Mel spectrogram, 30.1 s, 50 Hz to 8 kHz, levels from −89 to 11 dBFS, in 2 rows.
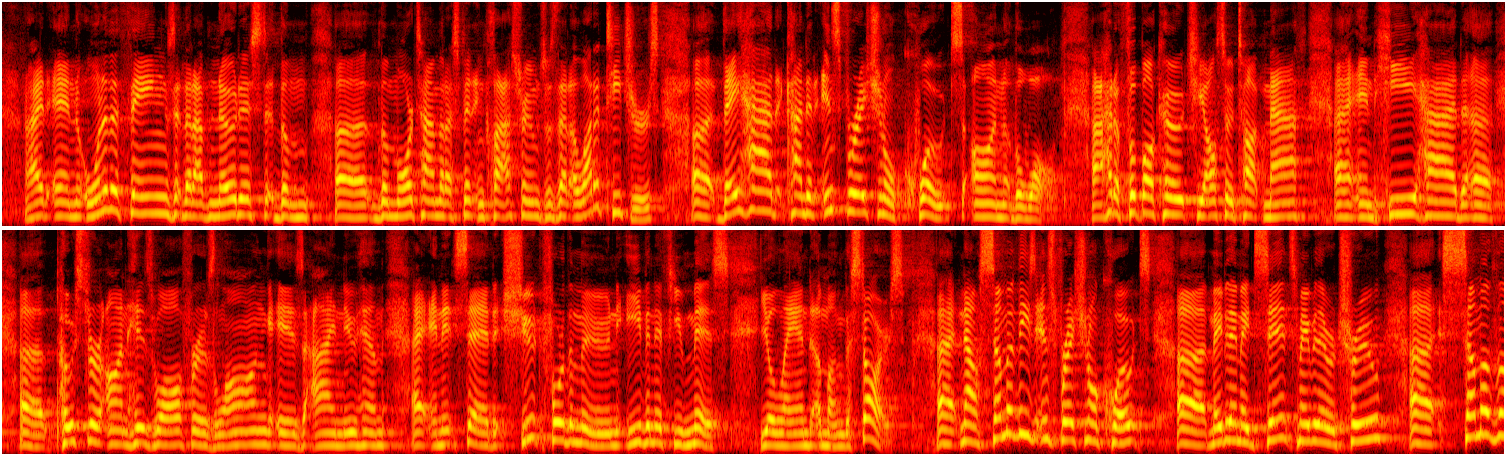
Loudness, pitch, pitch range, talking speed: -21 LUFS, 190 Hz, 170-220 Hz, 195 wpm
